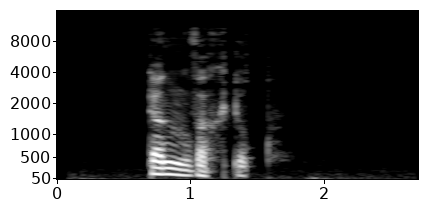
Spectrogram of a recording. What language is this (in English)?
Central Yupik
